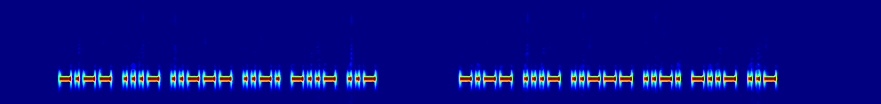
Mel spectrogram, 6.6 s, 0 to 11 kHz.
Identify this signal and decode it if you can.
Morse code, heard as a keyed tone, about 40 wpm, 700 Hz. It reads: YV2FXU YV2FXU
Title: DXCC-100 Call Signs - 6 Characters - Repeated 2x - 40wpm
